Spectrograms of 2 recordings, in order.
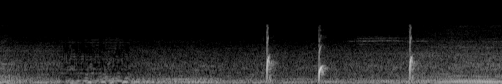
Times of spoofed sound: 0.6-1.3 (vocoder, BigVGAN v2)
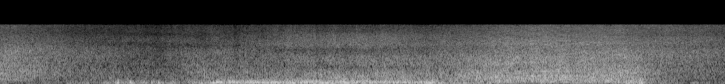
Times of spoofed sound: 5.1-6.6 (codec, SNAC)

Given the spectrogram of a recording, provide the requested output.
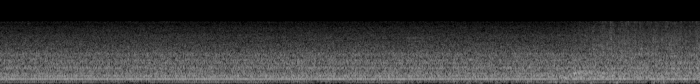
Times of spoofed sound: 0.0-7.0 (vocoder, BigVGAN v2)

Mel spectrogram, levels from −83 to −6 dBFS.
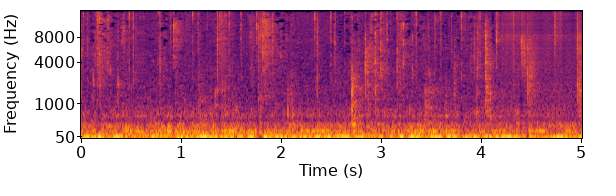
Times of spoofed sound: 4.2-5.0 (autoencoder, DAC-VAE)

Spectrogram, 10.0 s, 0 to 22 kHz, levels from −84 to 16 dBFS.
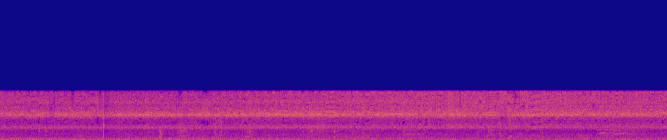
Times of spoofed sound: none

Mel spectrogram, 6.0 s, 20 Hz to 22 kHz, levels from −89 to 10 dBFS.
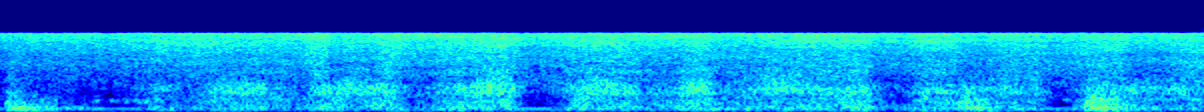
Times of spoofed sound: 4.7-5.2 (codec, DAC)

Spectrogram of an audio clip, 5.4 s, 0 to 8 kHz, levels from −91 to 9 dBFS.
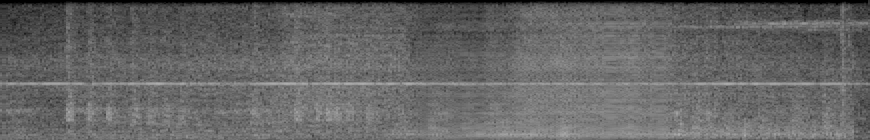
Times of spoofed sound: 2.6-4.2 (vocoder, WaveNeXt)

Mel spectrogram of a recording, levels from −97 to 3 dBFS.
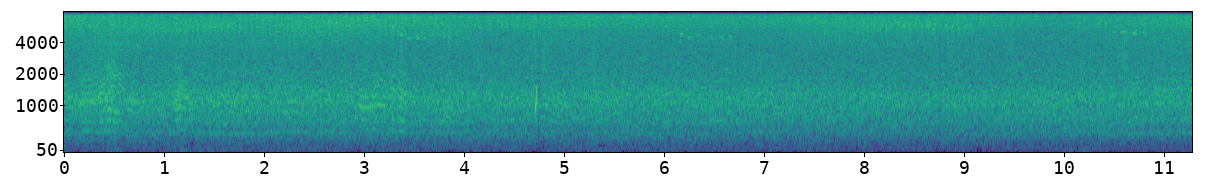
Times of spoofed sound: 0.0-6.4 (vocoder, BigVGAN v2); 8.1-10.6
